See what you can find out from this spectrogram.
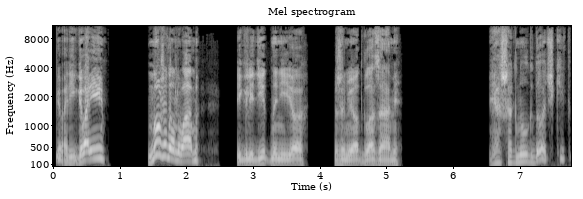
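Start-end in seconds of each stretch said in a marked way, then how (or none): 0.1-2.2 mother shouting at daughter to speak. Retold or imitated. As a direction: push the girl to answer, shouting. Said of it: "и кричит".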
